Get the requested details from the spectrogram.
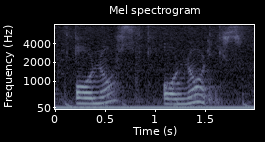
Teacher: la S que está entre dos vocales pasa a ser una R. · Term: S intervocálicas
